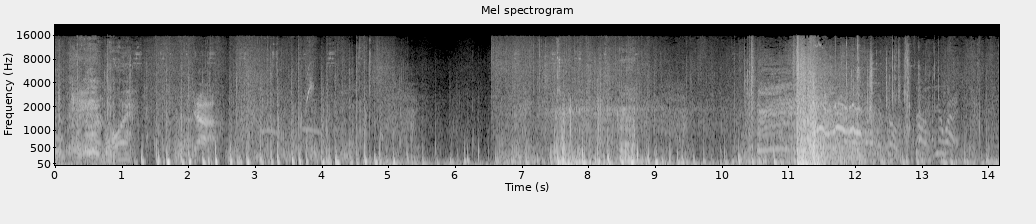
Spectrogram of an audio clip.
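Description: Horse hooves thud on grass at a gallop.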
